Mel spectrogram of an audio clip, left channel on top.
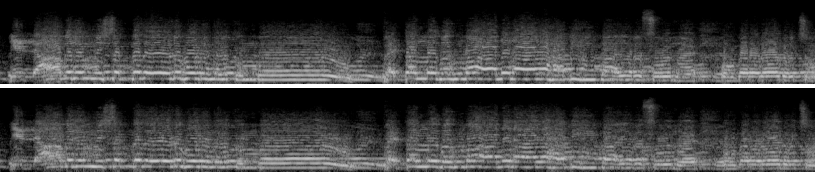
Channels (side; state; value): both; normal; correlation 0.48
